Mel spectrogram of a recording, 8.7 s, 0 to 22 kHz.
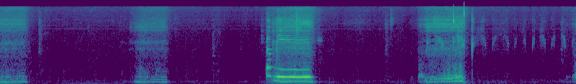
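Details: A sleeping Doberman: rhythmic snorts with each breath, some with a voiced groan, about 28 a minute, in a quiet room: snoring.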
